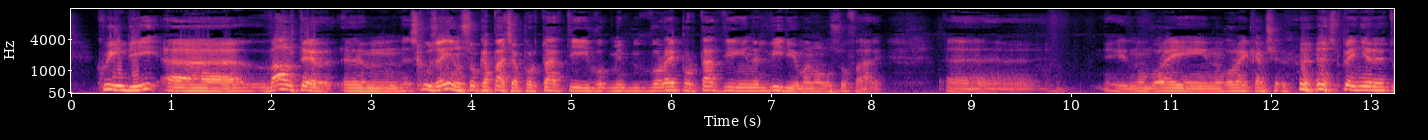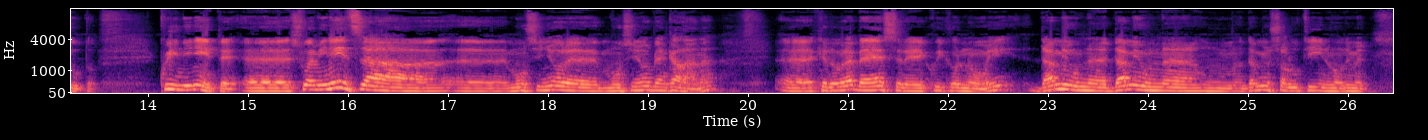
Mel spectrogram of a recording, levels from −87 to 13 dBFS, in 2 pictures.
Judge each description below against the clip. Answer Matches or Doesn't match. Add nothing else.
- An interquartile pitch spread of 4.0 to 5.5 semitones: Matches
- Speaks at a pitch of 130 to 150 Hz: Matches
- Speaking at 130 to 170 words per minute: Doesn't match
